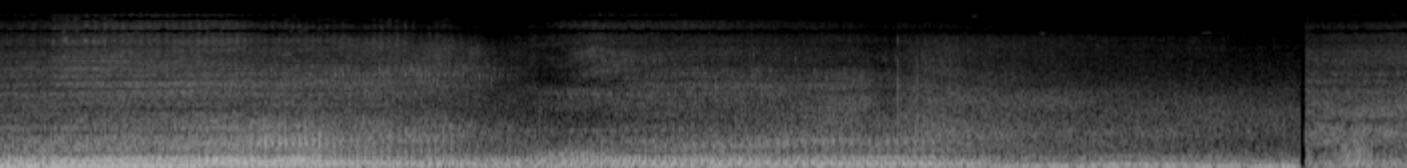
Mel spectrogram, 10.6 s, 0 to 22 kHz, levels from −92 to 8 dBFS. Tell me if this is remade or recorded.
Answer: recorded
